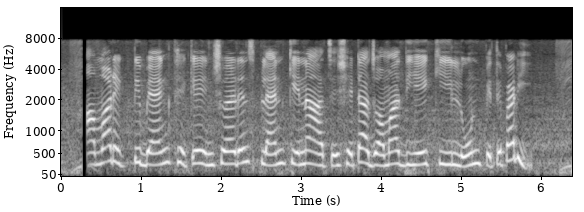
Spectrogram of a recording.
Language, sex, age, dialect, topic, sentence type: Bengali, female, <18, Standard Colloquial, banking, question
